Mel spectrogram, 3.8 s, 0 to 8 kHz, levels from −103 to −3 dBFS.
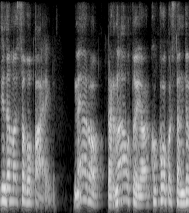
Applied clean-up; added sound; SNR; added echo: neural mask model DeepFilterNet 3.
